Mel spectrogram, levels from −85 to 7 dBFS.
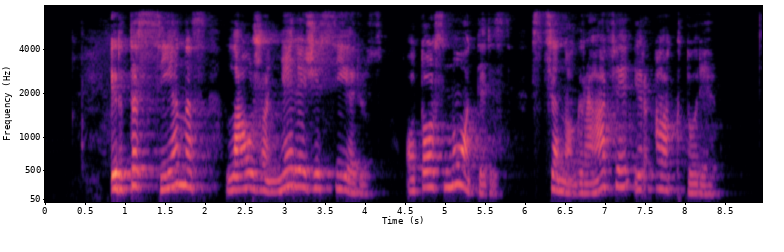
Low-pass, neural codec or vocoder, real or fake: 7.2 kHz; none; real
